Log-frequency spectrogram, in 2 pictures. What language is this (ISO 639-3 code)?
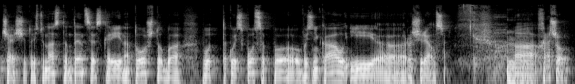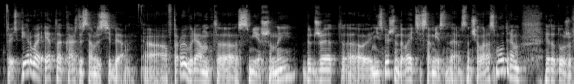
rus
